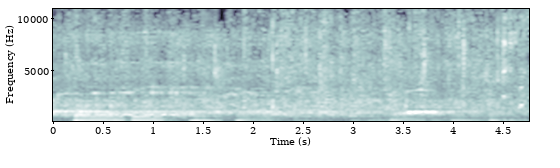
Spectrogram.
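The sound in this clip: Audience applause welcoming a performer, a steady wash of clapping that continues throughout over sustained musical chords.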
